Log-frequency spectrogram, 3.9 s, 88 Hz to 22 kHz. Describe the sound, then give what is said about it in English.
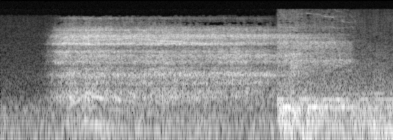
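A single long breath through the nose, a steady airy hiss that holds for a couple of seconds and then shifts to a rougher tone toward the end, with no talk. “I invite all of you to just breathe 1 breath with me right now through your nose.”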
